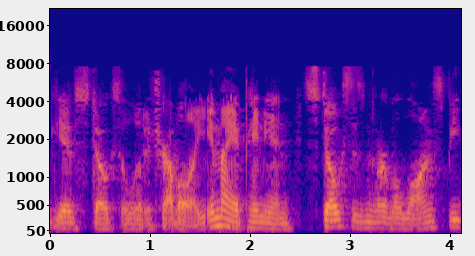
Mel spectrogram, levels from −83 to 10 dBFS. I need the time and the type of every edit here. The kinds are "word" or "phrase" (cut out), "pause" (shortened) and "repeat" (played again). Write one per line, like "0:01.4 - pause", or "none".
0:00.9 - word
0:01.5 - word
0:02.5 - pause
